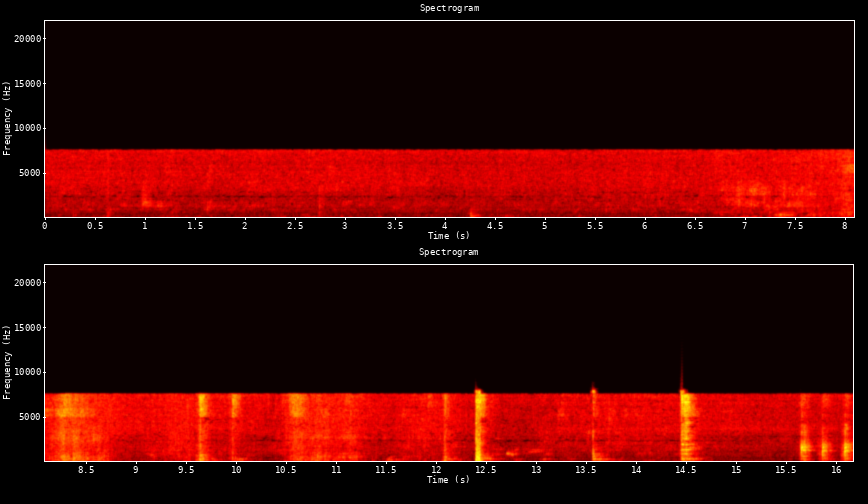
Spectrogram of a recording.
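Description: Onion-tomato masala with freshly added chilli and turmeric powder sizzling gently in oil in a metal kadai. From about seven seconds in, a steel spatula stirs and scrapes it, with several sharp clinks against the pan.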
